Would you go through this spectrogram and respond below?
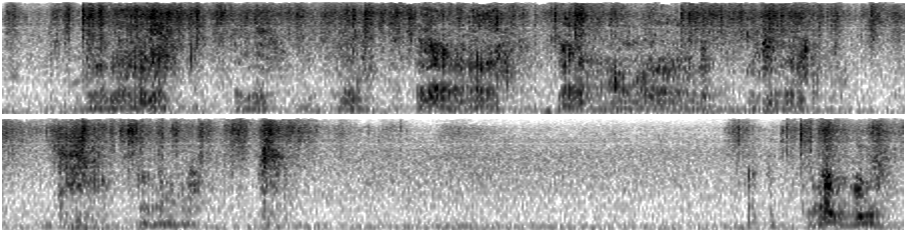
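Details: Two dogs, a Doberman named Kai and a boxer/bulldog named Maddie, playing to burn off energy; dense low growls and huffing bursts through the first half, quieter rustling after, then a final growl.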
